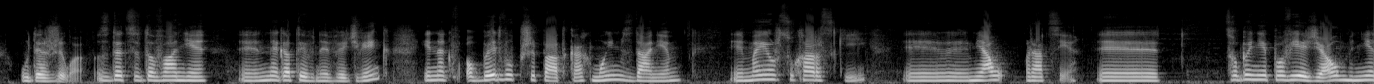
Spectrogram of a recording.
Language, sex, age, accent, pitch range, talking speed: Polish, female, 50-69, native, 175-215 Hz, 85 wpm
